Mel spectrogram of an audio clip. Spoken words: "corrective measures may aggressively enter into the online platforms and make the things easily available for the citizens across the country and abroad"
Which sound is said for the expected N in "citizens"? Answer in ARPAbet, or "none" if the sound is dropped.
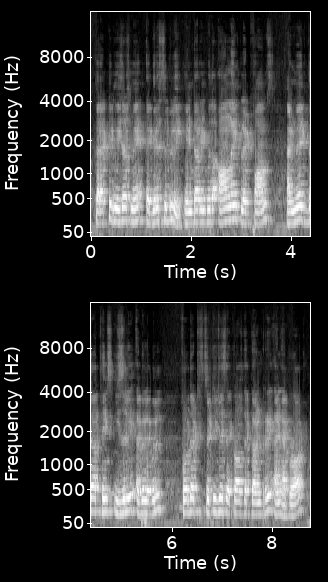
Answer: none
